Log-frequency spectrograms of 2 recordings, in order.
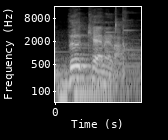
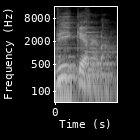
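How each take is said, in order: First: 'The' is said with a short uh vowel. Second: 'The' is said with a long ee vowel. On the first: The speaker calls it right. "If Canada is there" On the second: The speaker calls it wrong.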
